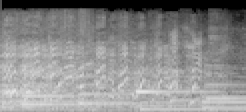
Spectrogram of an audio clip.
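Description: Men laughing and chuckling over the song's instrumental backing track, whose held notes run on beneath them.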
